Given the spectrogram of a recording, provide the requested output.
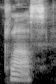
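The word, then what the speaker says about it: Klass: Roman law systems sa Class V Germany not sure so sorry for sounding northern English class but I think that's how it's pronounced as it's a German surname okay let's look at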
